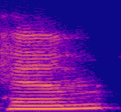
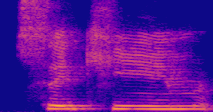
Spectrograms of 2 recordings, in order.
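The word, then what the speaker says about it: Sekhem: in 1997 with certifications in, I'm going to mispronounce this type of Reiki. Can you say that? Skate? Yes. What is that? It's Sekem Sekim Reiki.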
